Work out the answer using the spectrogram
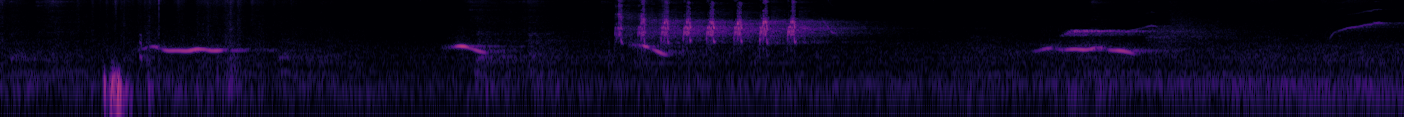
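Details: White-eared bulbul singing: short, quiet whistled phrases with slurred, rising and falling notes, separated by pauses, plus a brief burst of rapid rattling notes midway and faint background hiss.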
